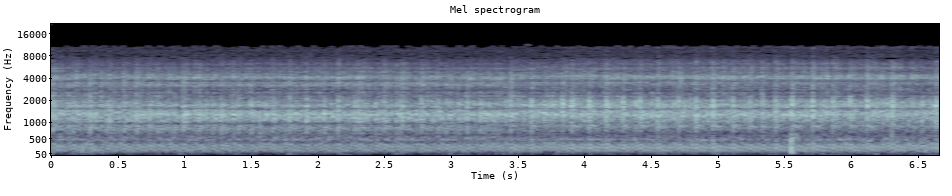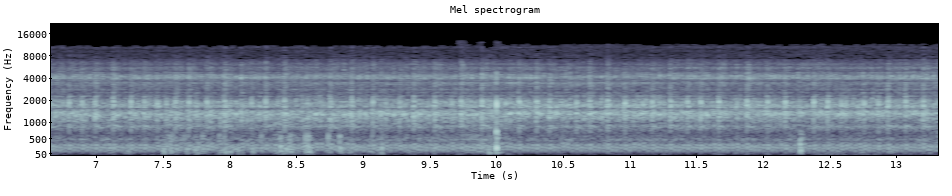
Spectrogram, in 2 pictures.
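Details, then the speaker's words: 80cc two-stroke motorized bicycle, upgraded needle-bearing wrist pin kit and fresh rings not yet broken in. At the start of a ride with the clutch handle not fully pulled in: fast, even putter at steady idle, no knock or rattle; healthy. "you can even hear a dramatic difference in revving the motor um got way more power"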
